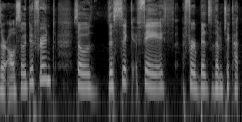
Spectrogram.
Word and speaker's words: Sikh: were taught that it's sick so i was a bit shocked that people pronounce it as seek but it's not with double e yeah it's sick and it's sikhism and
